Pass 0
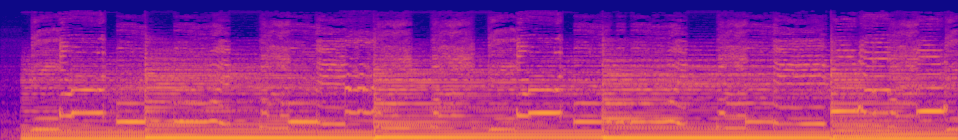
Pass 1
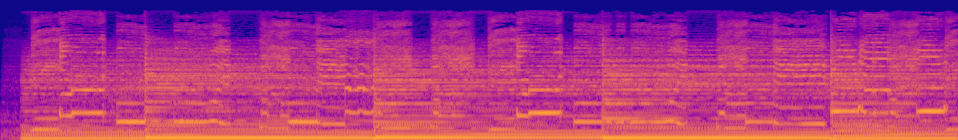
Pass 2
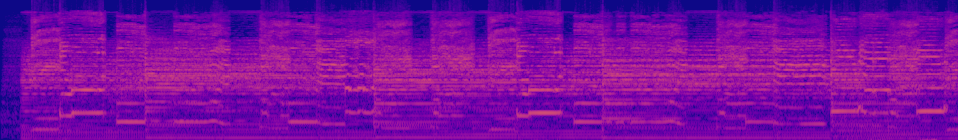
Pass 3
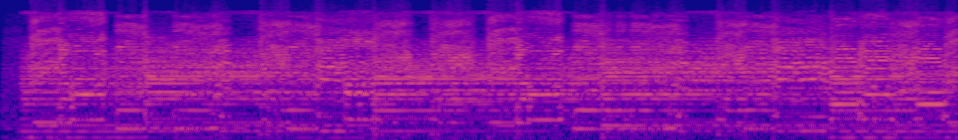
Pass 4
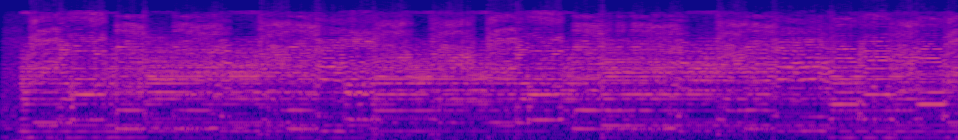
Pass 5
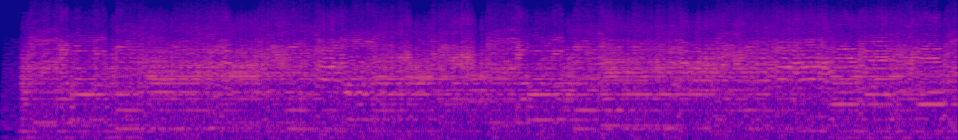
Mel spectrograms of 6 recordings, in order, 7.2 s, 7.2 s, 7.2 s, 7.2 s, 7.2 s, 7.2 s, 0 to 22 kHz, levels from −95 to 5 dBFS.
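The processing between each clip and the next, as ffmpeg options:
ffmpeg -i in.wav -af "adynamicequalizer=threshold=0.0112:dfrequency=2200:dqfactor=0.7:tfrequency=2200:tqfactor=0.7:attack=5:release=100:ratio=0.375:range=2.5:mode=boostabove:tftype=highshelf" out.wav
ffmpeg -i in.wav -filter_complex "[0:a]acrossover=split=1500|3400[link_01][link_02][link_03];[link_01]acompressor=threshold=-23dB:ratio=4[link_04];[link_02]acompressor=threshold=-31dB:ratio=4[link_05];[link_03]acompressor=threshold=-40dB:ratio=4[link_06];[link_04][link_05][link_06]amix=inputs=3:normalize=0,aderivative,aeval=exprs='0.075*(cos(1*acos(clip(val(0)/0.075,-1,1)))-cos(1*PI/2))+0.0133*(cos(5*acos(clip(val(0)/0.075,-1,1)))-cos(5*PI/2))':channel_layout=same,volume=-7dB" out.wav
ffmpeg -i in.wav -af "aeval=exprs='val(0)*sin(2*PI*200*n/s)':channel_layout=same,afftfilt=real='re*2*eq(mod(b,4),0)':imag='im*2*eq(mod(b,4),0)':win_size=2048:overlap=0.75,volume=8dB" out.wav
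ffmpeg -i in.wav -af "alimiter=level_in=14.5dB:limit=-24dB:level=0:latency=1:release=79,volume=-14.5dB,volume=4.5dB" out.wav
ffmpeg -i in.wav -filter_complex "[0:a]acrossover=split=3600[link_01][link_02];[link_01]aecho=1:1:264:0.473[link_03];[link_02]aeval=exprs='0.0266*sin(PI/2*2.24*val(0)/0.0266)':channel_layout=same[link_04];[link_03][link_04]amix=inputs=2:normalize=0,adynamicsmooth=sensitivity=7.5:basefreq=1400" out.wav

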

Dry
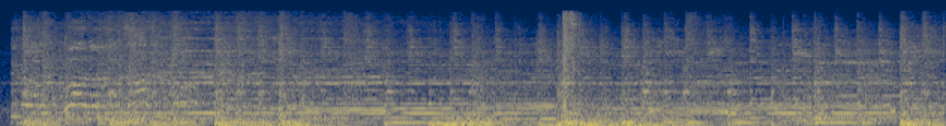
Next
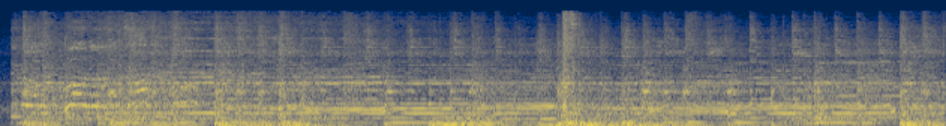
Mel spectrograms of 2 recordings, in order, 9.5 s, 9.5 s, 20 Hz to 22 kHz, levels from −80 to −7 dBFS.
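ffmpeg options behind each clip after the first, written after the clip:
ffmpeg -i in.wav -af "equalizer=frequency=200:width_type=o:width=0.33:gain=-9,equalizer=frequency=630:width_type=o:width=0.33:gain=5,equalizer=frequency=1250:width_type=o:width=0.33:gain=7,equalizer=frequency=3150:width_type=o:width=0.33:gain=-5,volume=5.5dB" out.wav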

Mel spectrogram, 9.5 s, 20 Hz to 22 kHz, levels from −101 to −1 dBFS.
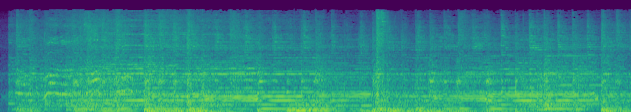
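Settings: ffmpeg -i in.wav -af "dynaudnorm=framelen=350:gausssize=7:maxgain=11.5dB,volume=-5.5dB" out.wav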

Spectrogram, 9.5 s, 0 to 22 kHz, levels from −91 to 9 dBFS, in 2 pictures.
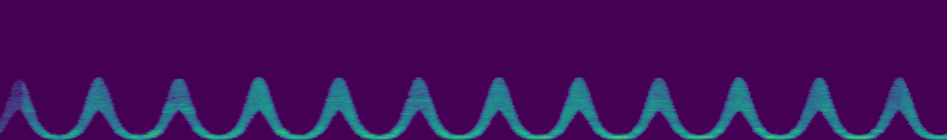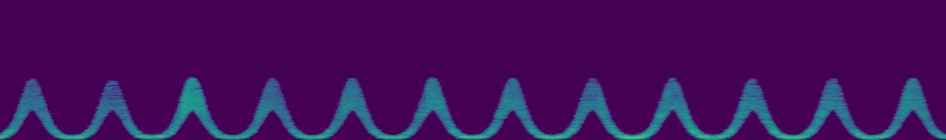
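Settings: ffmpeg -i in.wav -af "afftfilt=real='re*between(b*sr/1024,430*pow(6900/430,0.5+0.5*sin(2*PI*2.5*pts/sr))/1.41,430*pow(6900/430,0.5+0.5*sin(2*PI*2.5*pts/sr))*1.41)':imag='im*between(b*sr/1024,430*pow(6900/430,0.5+0.5*sin(2*PI*2.5*pts/sr))/1.41,430*pow(6900/430,0.5+0.5*sin(2*PI*2.5*pts/sr))*1.41)':win_size=1024:overlap=0.75,volume=1.5dB" out.wav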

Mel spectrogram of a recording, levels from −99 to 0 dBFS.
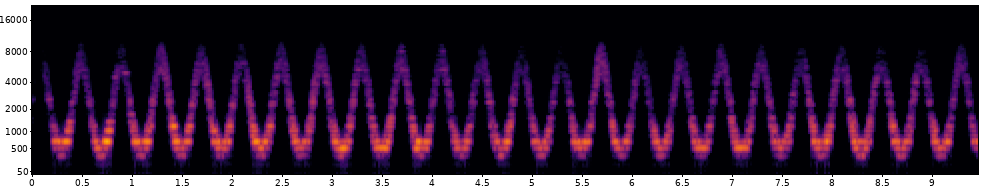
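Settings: ffmpeg -i in.wav -filter_complex "[0:a]asplit=3[link_01][link_02][link_03];[link_01]bandpass=frequency=730:width_type=q:width=8,volume=0dB[link_04];[link_02]bandpass=frequency=1090:width_type=q:width=8,volume=-6dB[link_05];[link_03]bandpass=frequency=2440:width_type=q:width=8,volume=-9dB[link_06];[link_04][link_05][link_06]amix=inputs=3:normalize=0,afftfilt=real='re*2.83*eq(mod(b,8),0)':imag='im*2.83*eq(mod(b,8),0)':win_size=2048:overlap=0.75,volume=1dB" out.wav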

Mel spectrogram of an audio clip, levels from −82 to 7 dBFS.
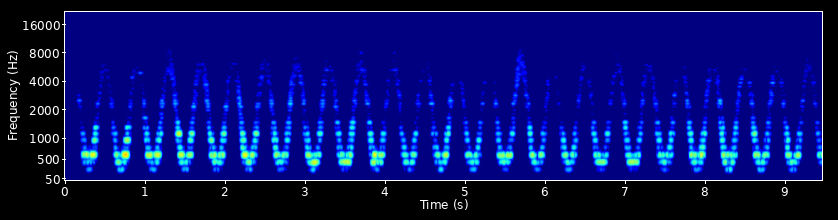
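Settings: ffmpeg -i in.wav -af "afreqshift=-80" out.wav

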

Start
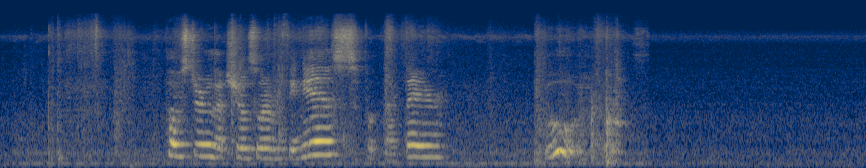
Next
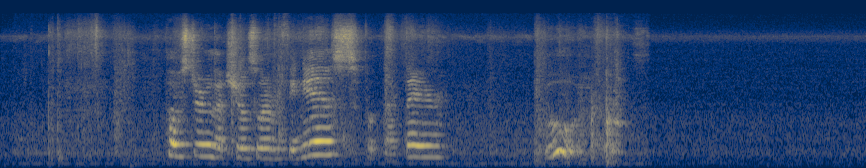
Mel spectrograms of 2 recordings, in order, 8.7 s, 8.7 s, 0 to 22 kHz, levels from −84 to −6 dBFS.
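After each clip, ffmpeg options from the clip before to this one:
ffmpeg -i in.wav -af "bass=frequency=250:gain=-15,treble=frequency=4000:gain=6" out.wav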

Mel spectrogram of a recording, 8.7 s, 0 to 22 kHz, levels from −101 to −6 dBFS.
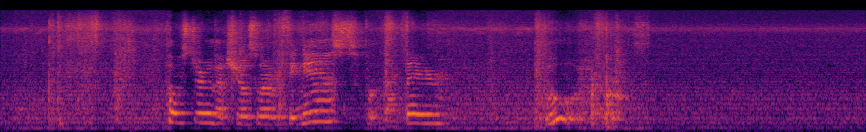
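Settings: ffmpeg -i in.wav -af "aecho=1:1:7:0.89,acompressor=threshold=-32dB:ratio=6,volume=-4dB" out.wav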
